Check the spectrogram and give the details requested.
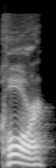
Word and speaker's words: Corps: about attending job corps and it's spelled corpse pronounced core uh but you spelled it core as an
